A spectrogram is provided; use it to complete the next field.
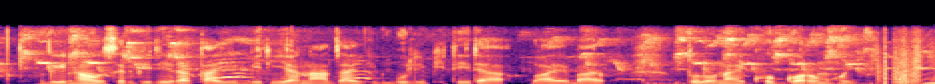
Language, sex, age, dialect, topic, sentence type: Bengali, male, 60-100, Rajbangshi, agriculture, statement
